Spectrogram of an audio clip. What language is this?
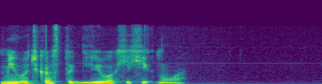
Russian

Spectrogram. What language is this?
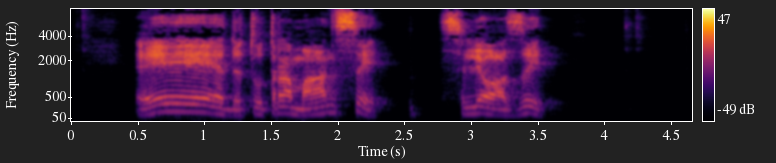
Belarusian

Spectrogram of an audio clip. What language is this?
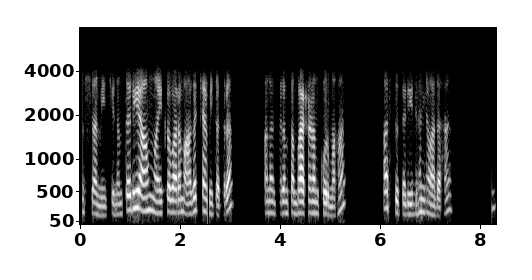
Sanskrit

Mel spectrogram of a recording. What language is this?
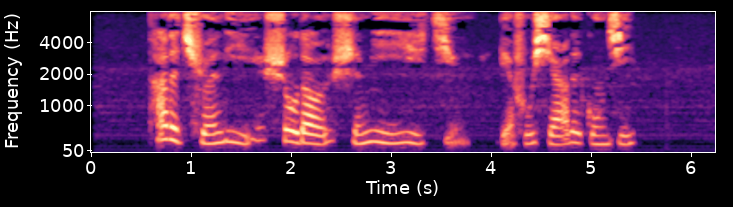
Chinese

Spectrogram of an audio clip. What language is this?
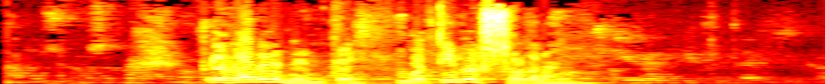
Galician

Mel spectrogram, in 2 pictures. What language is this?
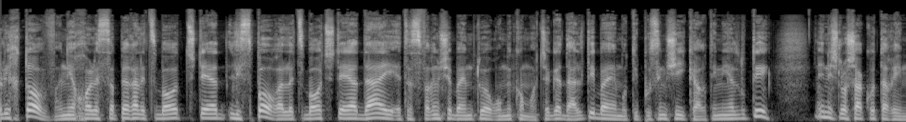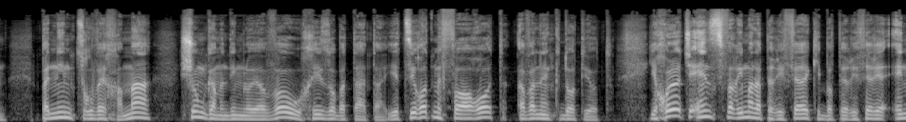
Hebrew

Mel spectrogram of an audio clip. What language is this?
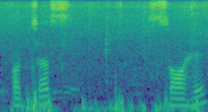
Odia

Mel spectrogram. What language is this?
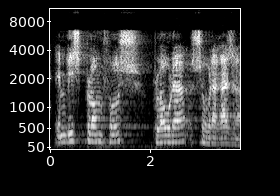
Catalan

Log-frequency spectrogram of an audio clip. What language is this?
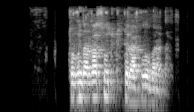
Kyrgyz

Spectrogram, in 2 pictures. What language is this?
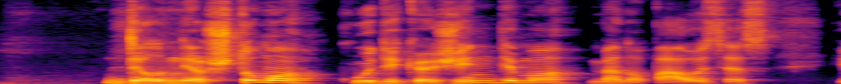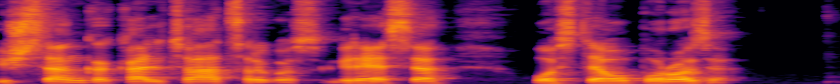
Lithuanian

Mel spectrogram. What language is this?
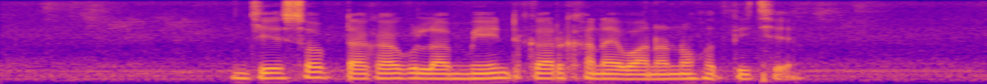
Bangla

